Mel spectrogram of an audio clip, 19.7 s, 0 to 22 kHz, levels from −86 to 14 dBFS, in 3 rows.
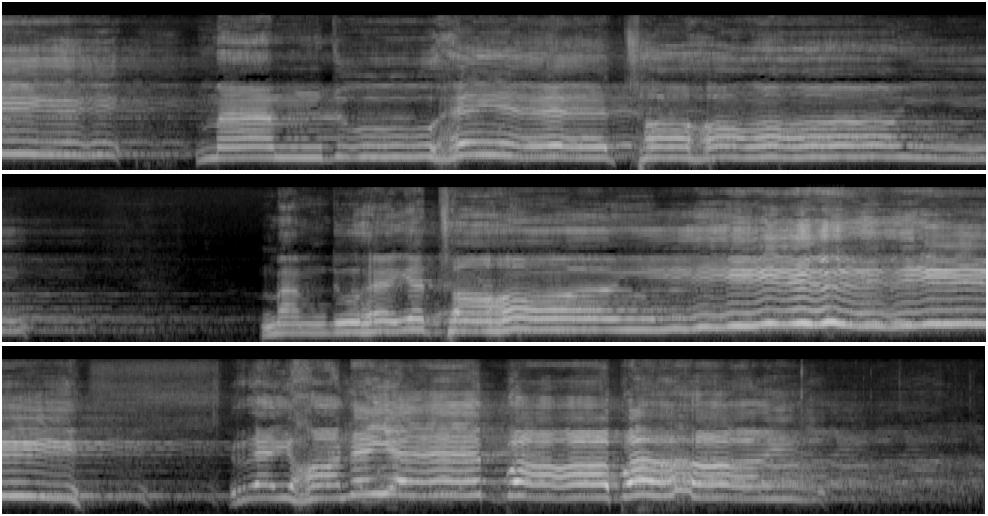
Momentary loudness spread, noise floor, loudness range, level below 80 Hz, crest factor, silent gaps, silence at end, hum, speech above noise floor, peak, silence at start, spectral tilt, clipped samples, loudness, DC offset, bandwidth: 20 LU; -61 dBFS; 11 LU; -70 dBFS; 20 dB; none; 0.3 s; none; 39 dB; -2 dBFS; 0 s; -1 dB/octave; under 0.1%; -20 LUFS; under 0.1%; 16.5 kHz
